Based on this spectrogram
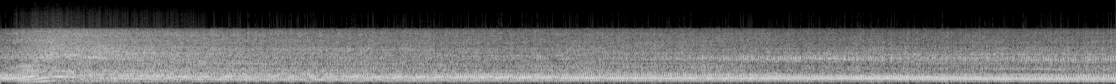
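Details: Restored and modified 1970 Ski-Doo Nordic snowmobile two-stroke: catches, the note rises quickly, then it settles into a steady, even buzzing idle with no knocks or misses.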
